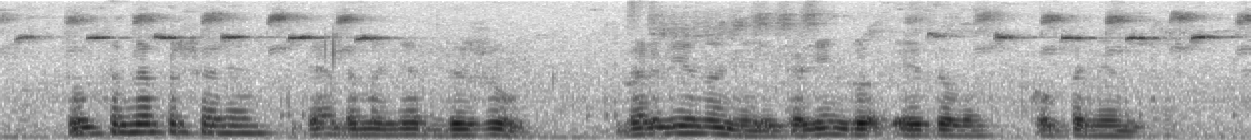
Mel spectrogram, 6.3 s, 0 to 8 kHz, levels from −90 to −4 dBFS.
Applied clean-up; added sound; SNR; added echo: none; Bird; 12 dB; reverberation time 0.3 s.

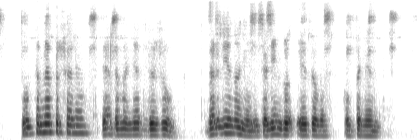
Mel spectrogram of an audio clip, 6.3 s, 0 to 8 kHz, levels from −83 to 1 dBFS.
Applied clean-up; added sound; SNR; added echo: neural mask model DeepFilterNet 3.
